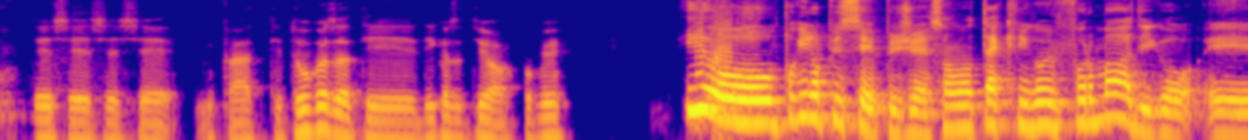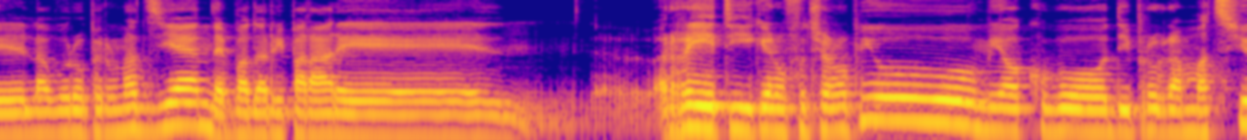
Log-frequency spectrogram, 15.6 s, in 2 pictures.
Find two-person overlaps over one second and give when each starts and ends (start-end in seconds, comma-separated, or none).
none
